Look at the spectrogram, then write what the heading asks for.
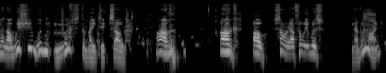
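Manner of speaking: animated reading with acted cries of pain; comic story reading. A narrator's reading. Reader performing a stubbed toe in the cave, animated narration. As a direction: read a comic caveman tale, playing up the grumbles.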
